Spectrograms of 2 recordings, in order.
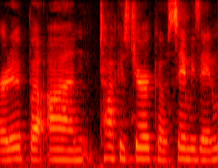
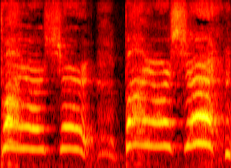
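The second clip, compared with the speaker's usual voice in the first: booming, very loud, very high, stretched-out shouting; 12 semitones higher, 15 dB louder than usual. Retelling how he held up his shirt: imitating someone yelling. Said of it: "just started yelling".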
